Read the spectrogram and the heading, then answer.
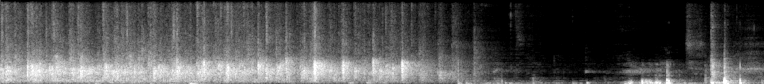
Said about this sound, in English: All right, I think we should give our presenters one more round of applause here.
